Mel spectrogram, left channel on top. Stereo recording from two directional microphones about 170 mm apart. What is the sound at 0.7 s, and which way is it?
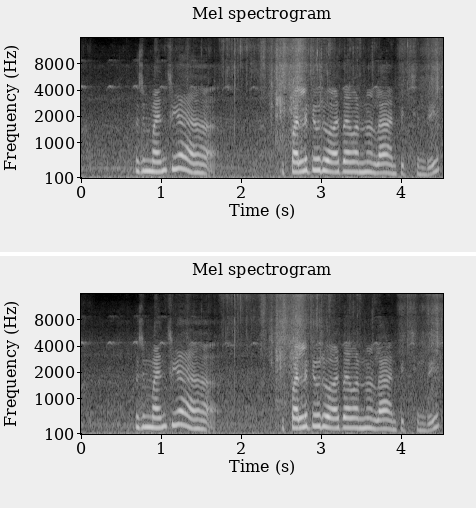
Speech, 15° right (ahead or behind).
